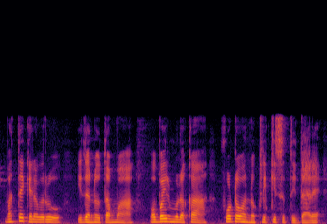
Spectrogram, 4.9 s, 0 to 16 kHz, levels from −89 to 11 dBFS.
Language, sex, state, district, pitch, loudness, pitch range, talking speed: Kannada, female, Karnataka, Bangalore, 165 Hz, -18 LUFS, 155-185 Hz, 110 wpm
